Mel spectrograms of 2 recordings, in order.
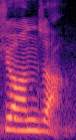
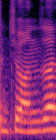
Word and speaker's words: genre: Now what is अ जॉनरा? Please understand this is a French word. इसका जो pronunciation है वो जेनरी या जॉनरा नहीं है, इट्स जॉनरा।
